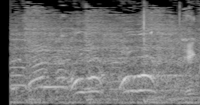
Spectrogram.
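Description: Basketball broadcast sound cutting in suddenly: a steady arena crowd murmur under a TV commentator's voice.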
